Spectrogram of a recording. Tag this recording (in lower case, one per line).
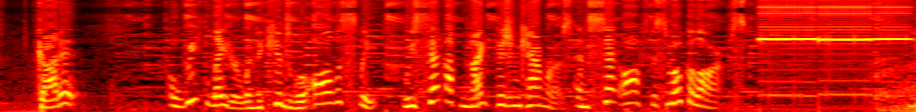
smoke alarm
speech
inside a small room
music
